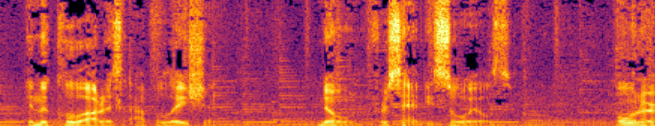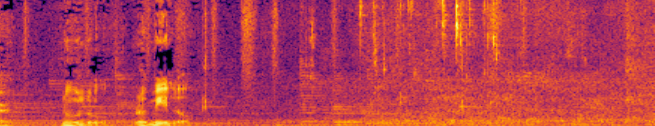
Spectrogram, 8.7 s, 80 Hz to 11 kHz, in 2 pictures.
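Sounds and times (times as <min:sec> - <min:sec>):
speech: 0:00.2 - 0:05.8
wine pouring into a glass: 0:06.4 - 0:08.7.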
